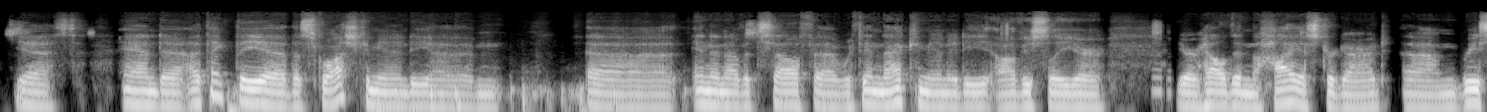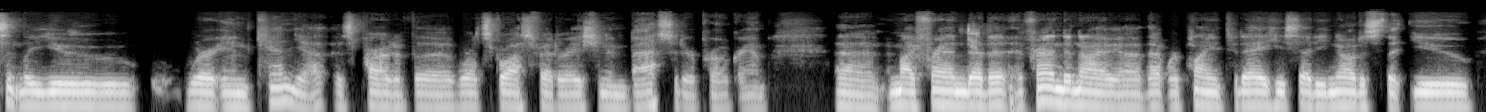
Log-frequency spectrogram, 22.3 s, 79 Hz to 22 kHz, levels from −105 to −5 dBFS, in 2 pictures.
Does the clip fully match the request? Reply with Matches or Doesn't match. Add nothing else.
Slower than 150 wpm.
Doesn't match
